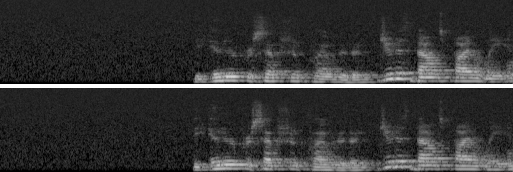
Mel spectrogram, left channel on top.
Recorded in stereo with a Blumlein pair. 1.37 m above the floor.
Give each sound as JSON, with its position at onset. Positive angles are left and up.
{"t": 1.9, "sound": "a man speaking", "azimuth_deg": -35, "distance_m": 5.5}
{"t": 3.8, "sound": "a woman speaking", "azimuth_deg": 5, "distance_m": 3.5}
